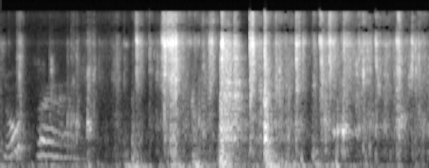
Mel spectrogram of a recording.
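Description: Mule's hooves knocking and clattering on a horse trailer's loading ramp as it steps back off the ramp, a run of uneven knocks through the middle. A short gliding voice is heard at the very start.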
